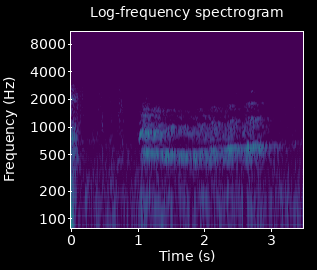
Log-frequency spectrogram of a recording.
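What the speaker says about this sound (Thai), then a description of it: "คลิปนี้อาจจะมีเสียงนอกบ้าน มีหมาเห่านิดนึง" A dog barks and howls outside a house, a faint distant voice rising into a drawn-out wavering howl that carries on for a few seconds against quiet background noise.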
